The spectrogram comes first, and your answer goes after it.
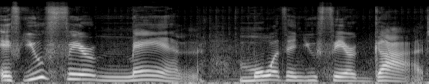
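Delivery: very slow, drawn-out delivery. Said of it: "I'ma say it real slow so y'all can get it".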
